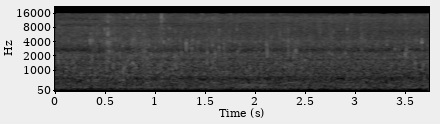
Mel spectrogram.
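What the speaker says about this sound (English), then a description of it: "It's a road that became a river." Floodwater rushing down a road turned into a river during a major flood from Hurricane Irene in Puerto Rico, a steady broadband roar of flowing water close by, continuous with no speech.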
